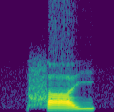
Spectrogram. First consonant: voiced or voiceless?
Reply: voiceless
